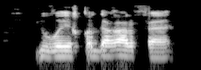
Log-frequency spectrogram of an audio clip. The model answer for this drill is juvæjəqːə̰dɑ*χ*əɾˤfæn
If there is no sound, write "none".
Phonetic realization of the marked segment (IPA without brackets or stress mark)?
ʁ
